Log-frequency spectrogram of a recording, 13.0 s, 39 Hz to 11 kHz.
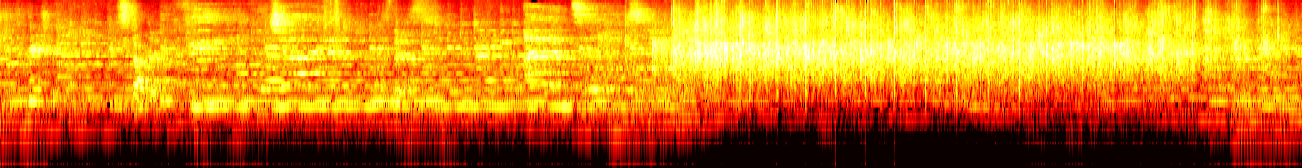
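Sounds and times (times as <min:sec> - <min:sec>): background music: 0:00.0 - 0:13.0
audience applause: 0:06.3 - 0:13.0.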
